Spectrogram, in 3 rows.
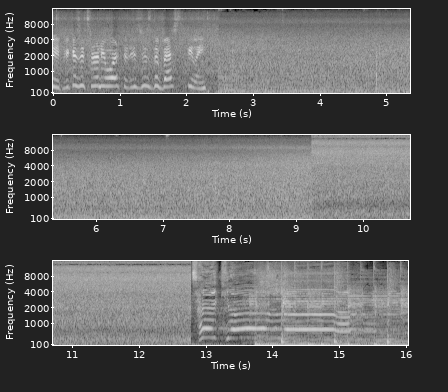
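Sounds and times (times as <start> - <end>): waterfall rushing: 9.2 - 12.9.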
